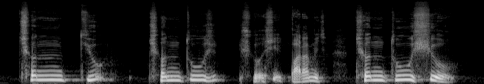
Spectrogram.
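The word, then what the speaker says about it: 陳獨秀: 그래서 어 중국의 오사 어 운동을 일으켰던 사람이 천 천듀 천두슈 바람이 천두슈 천두수는 이제 우리 한자로 우리 읽기로 하면요 진독수라 진독수 진독수를 이제 중국 이름은 중국 발음은 턴두슈 그다음에 노신이라는 사람인데 루신 그래요.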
